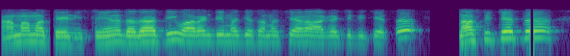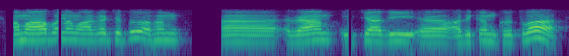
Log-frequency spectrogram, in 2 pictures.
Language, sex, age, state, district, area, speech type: Sanskrit, male, 45-60, Andhra Pradesh, Guntur, urban, conversation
